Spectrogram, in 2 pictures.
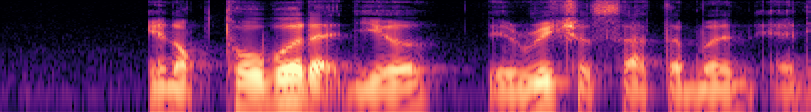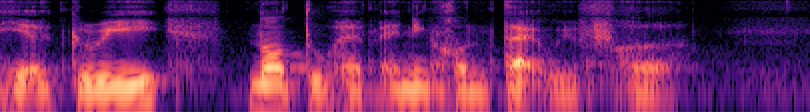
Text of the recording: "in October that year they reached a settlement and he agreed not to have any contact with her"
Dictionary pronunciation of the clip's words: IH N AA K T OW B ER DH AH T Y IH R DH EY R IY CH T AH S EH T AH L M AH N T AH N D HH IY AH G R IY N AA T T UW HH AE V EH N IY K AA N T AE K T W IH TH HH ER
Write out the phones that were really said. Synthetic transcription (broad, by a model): IH N AA K T OW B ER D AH T Y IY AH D EY R IY CH AH S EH T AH M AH N AH N HH IY AH G R IY N AA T T UW HH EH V EH N IY K AA N T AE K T W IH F HH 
